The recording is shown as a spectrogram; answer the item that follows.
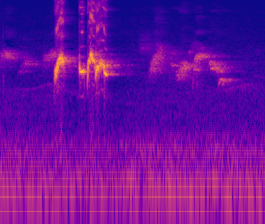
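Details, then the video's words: A red-whiskered bulbul's practice song in the lakwai and mae bot styles: a loud double burst of bright, quick whistles, then gentle, falling warbled notes. "นกกรงหัวจุก เสียงร้องเล่นริกเบิ้ล ลากหวาย แม่บท นับดอก ครบเครื่อง"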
